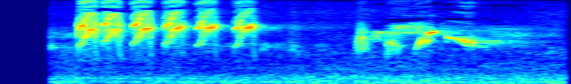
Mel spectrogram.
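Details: Wild-caught red-whiskered bulbul in full song: a quick run of six bright, clipped notes, then a slurred whistled phrase sliding downward.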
